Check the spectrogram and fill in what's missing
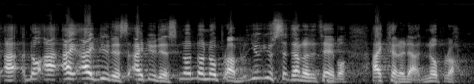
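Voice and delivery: mock Indian accent, stammered reassurance; imitated Indian doctor. Doctor telling patient to sit on the table, mock Indian accent. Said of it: "she talked like this".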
